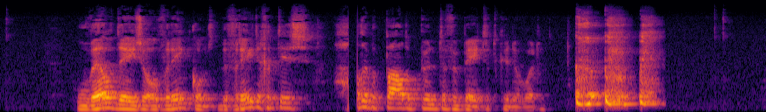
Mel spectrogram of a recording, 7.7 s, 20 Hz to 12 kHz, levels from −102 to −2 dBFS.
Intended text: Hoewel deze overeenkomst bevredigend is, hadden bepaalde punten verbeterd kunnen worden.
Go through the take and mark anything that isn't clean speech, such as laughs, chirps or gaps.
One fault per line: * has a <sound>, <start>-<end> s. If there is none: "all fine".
* has a dropout, 3.5-3.6 s
* has a cough, 5.7-6.7 s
